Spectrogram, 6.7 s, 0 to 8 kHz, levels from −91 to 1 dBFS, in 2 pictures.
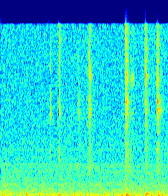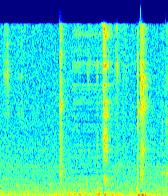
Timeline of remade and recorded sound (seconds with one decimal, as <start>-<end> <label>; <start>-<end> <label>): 0.0-4.8 recorded; 4.8-5.6 remade; 5.6-6.7 recorded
